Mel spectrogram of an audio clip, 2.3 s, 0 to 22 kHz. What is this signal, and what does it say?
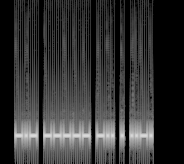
Morse code, heard as a keyed tone, about 40 wpm, 700 Hz. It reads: K0DEF
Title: USA Call Signs - 5 Characters - Repeated 2x - 40wpm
